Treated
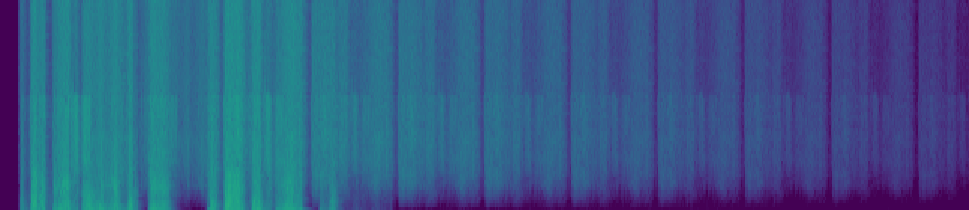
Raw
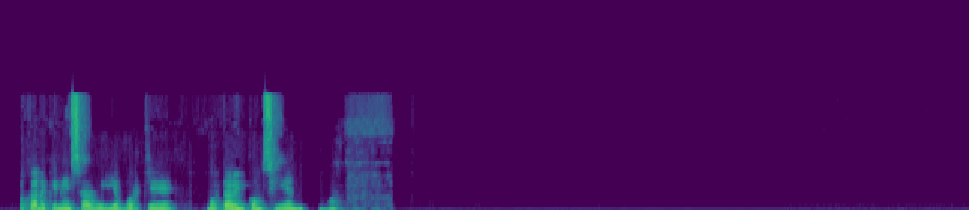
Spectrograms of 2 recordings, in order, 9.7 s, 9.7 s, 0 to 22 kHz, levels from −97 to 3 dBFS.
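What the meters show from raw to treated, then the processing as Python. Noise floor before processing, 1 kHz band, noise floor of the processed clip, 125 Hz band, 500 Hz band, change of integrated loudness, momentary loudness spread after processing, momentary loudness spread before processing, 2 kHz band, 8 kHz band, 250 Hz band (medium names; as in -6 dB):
-85 dBFS, -8.5 dB, -69 dBFS, -10.0 dB, -15.5 dB, -7.5 dB, 20 LU, 13 LU, +2.0 dB, +1.0 dB, -19.0 dB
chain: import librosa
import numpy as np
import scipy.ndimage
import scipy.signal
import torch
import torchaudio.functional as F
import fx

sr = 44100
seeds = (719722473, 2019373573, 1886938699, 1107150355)

y = fx.spec_flatten(x, sr, power=0.14)
y = fx.comb_fb(y, sr, f0_hz=220.0, decay_s=0.25, harmonics='all', damping=0.0, mix_pct=60)
y = fx.echo_wet_highpass(y, sr, ms=868, feedback_pct=68, hz=4900.0, wet_db=-7.5)
y = F.gain(torch.from_numpy(y), -2.5).numpy()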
